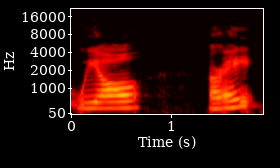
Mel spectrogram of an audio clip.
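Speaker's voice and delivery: playful excited. Real, not acted. Joking demand, laughing.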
